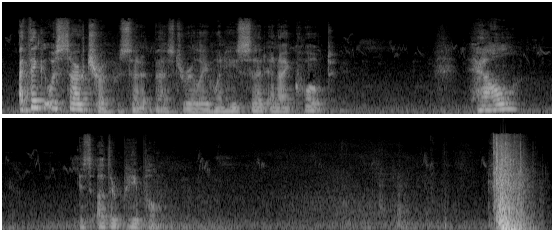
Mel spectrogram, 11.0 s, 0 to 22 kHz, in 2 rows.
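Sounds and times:
speech: 0.3s - 3.4s, 4.7s - 5.3s, 6.3s - 7.2s
door slamming shut: 8.9s - 10.9s.

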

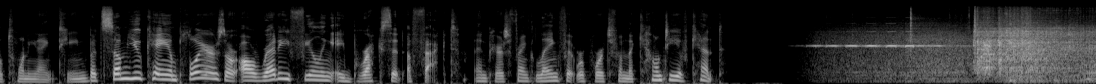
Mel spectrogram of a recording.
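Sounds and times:
speech: 0.0s - 7.3s
forklift engine starting and revving: 9.0s - 10.9s.

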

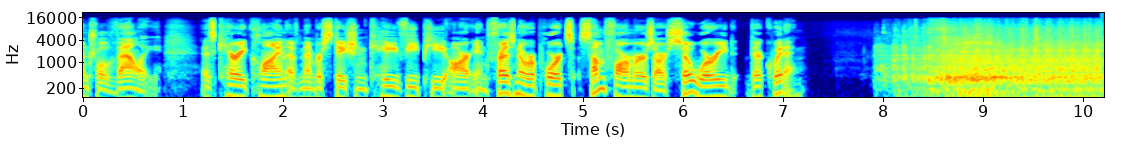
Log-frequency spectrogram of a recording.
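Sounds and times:
speech: 0.0s - 7.3s
green diesel farm tractor starting up in California's San Joaquin Valley: 8.0s - 10.2s.

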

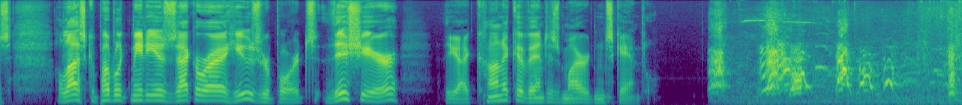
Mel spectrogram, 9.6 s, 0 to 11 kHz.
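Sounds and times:
speech: 0.0s - 7.4s
excited sled dogs barking and yipping in Anchorage, Alaska: 7.1s - 9.6s.

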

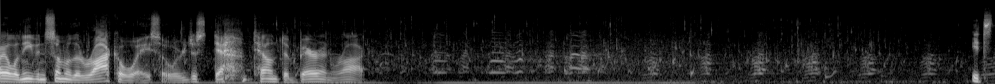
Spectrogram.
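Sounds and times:
speech: 0.0s - 3.8s, 9.7s - 9.9s
flock of geese honking near ponds among hummocks: 3.5s - 9.9s.

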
